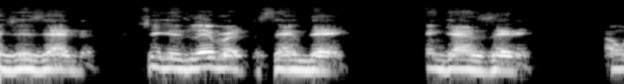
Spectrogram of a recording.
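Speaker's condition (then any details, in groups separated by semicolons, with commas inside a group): ALS/MND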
